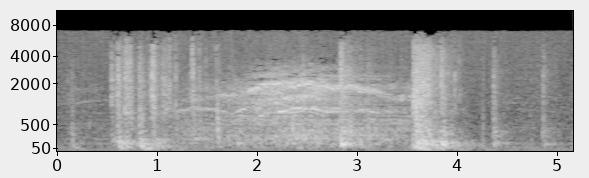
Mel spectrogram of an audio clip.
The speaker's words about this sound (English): I don't know why that horse is so important.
